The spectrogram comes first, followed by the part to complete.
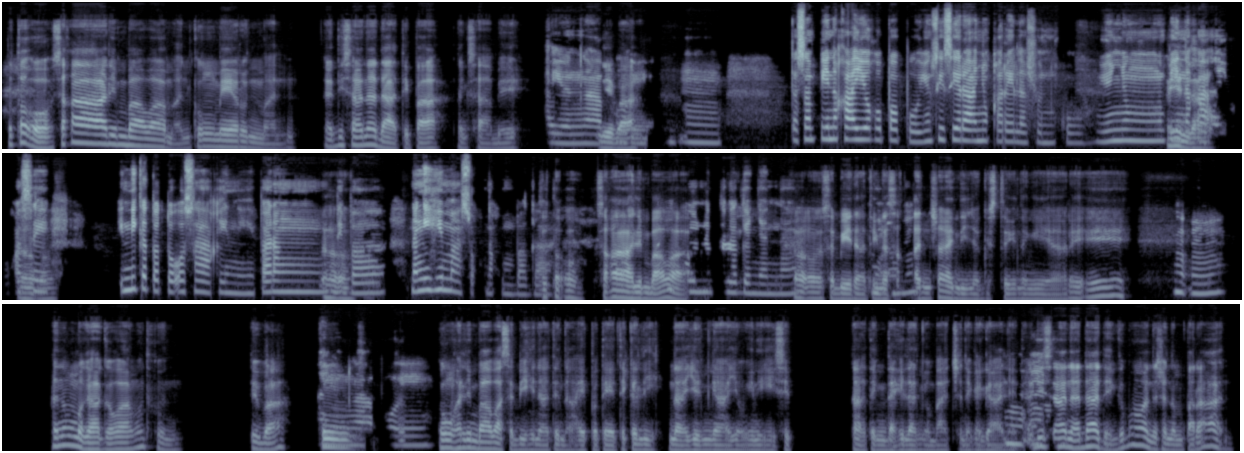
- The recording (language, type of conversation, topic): Filipino, unstructured, Paano mo hinaharap ang away sa kaibigan nang hindi nasisira ang pagkakaibigan?
- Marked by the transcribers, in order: distorted speech; static; other background noise; tapping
